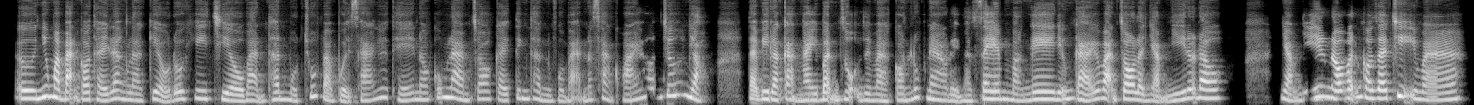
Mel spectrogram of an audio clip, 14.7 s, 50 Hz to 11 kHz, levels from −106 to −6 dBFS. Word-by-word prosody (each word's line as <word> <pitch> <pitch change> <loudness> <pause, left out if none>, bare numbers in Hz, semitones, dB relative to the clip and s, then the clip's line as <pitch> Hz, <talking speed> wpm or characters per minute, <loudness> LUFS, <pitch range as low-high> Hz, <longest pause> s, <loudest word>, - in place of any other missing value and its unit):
Ừ, 255 0 +4
nhưng 290 +6 +4
mà 290 - +8
bạn 235 -3 +3
có 225 - +1
thấy 205 -4 -2
rằng 250 0 -1
là, 205 -2 -3
kiểu, 195 -2 -3
đôi 230 +5 -1
khi 245 0 -4
chiều 210 -7 +1
bản 195 -1 -4
thân 225 +4 -2
một 185 -3 -6
chút 325 - -3
vào - - -2
buổi 175 -4 -3
sáng 195 +4 -6
như 290 +2 -2
thế 200 -1 -6
nó 220 -1 -3
cũng 290 +5 -2
làm 245 -8 +1
cho 240 +1 -4
cái 200 -4 -5
tinh 250 +5 -4
thần 225 -8 -6
của 175 -2 -9
bạn 185 - -6
nó 205 - -6
sảng 240 -1 -7
khoái 195 0 -5
hơn 290 +2 -7
chứ, 345 +1 0
nhỉ? 305 - +4 0.5
Tại - - +1
vì 240 - +3
là 220 - +4
cả 230 - +2
ngày 200 +1 -1
bận 225 - +1
rộn 245 0 -4
rồi 205 - -3
mà, 195 -2 -2
còn 200 -1 -4
lúc 280 +4 -3
nào 220 -5 0
để 185 - -3
mà 180 - -3
xem, 240 +5 +2
mà 200 -2 -2
nghe 230 +4 +2
những 240 +3 0
cái 230 0 +2
bạn 255 -1 +4
cho 235 -1 +5
là 215 - +2
nhảm 190 - -3
nhí 200 +6 0
nữa 270 - +2
đâu? 265 -1 +3 0.6
Nhảm 200 -7 -1
nhí 225 - -10 0.2
nó 250 -4 +6
vẫn 275 +4 +2
có 270 -3 +3
giá 255 -1 +6
trị 335 +4 +3
mà, 225 0 0
230 Hz, 285 wpm, -22 LUFS, 200-255 Hz, 0.6 s, mà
